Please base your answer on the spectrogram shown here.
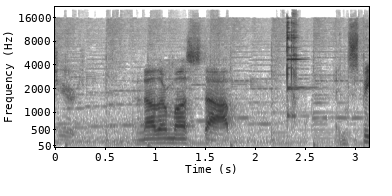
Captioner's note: glasses clinking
